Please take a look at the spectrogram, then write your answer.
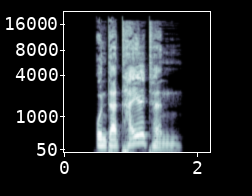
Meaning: inflection of unterteilt: 1. strong genitive masculine/neuter singular 2. weak/mixed genitive/dative all-gender singular 3. strong/weak/mixed accusative masculine singular 4. strong dative plural
- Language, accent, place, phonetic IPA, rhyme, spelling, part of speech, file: German, Germany, Berlin, [ˌʊntɐˈtaɪ̯ltn̩], -aɪ̯ltn̩, unterteilten, adjective / verb, De-unterteilten.ogg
